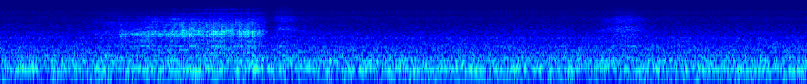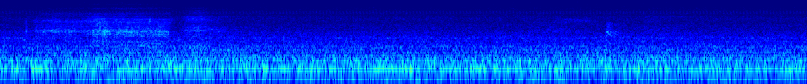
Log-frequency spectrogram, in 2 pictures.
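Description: Loud, rough, irregular snores separated by quiet pauses, a snoring pattern typical of obstructive sleep apnea.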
